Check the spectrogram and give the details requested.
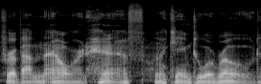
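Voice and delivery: ordinary delivery, nothing marked

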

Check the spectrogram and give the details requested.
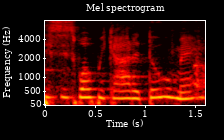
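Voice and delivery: hushed, quiet voice. Imitating the current president who randomly talks: imitating a hushed voice. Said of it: "he'll randomly go in a hushed voice like".

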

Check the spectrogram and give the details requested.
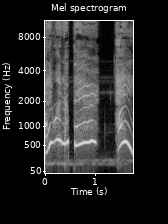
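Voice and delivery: very high, loud stage whisper, hiss-shouted upward. Player calls up to the tower in the game, whisper-yelling. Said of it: "I'm going to whisper yell".

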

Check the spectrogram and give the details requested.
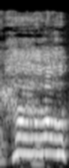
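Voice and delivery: nervous, forced, high ha-ha laugh. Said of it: "And he's like".

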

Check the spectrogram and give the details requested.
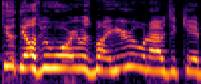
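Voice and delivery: worked-up, upset, high-pitched protesting tone. Imitating listeners screaming at their phones in protest: imitating screaming fans. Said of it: "screaming at your phones right now, being like".

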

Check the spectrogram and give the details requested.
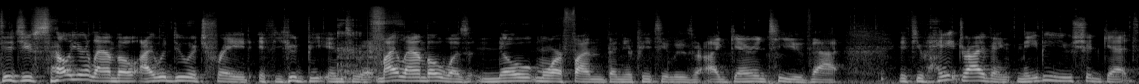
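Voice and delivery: plain

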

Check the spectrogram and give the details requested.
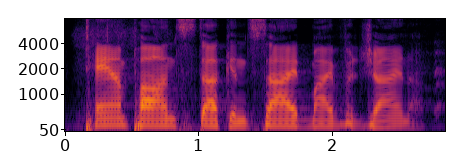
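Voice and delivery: ordinary delivery

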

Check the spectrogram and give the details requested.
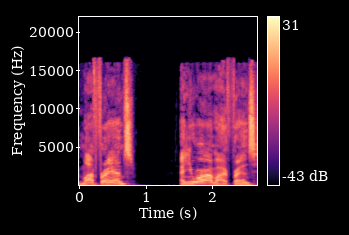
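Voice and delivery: put-on very high-pitched voice with Texas accent. Retelling a speech heard at a table: Jack Valenti with Texas accent. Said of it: "short little guy with a Texas accent say".

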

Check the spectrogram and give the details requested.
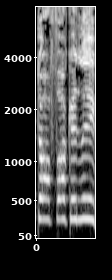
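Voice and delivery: play-acted drunken yell, pitched way up, very high. Speaker retelling a drunk guy shouting at a comic leaving stage, imitating a drunk guy yelling.

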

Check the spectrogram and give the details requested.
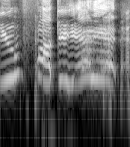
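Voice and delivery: very high, shrill screaming. Retelling lying in the car after a bad audition, reenacting screaming at oneself.

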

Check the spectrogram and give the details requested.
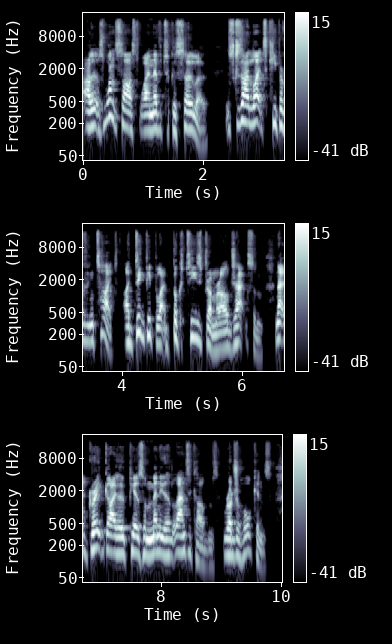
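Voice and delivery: ordinary delivery

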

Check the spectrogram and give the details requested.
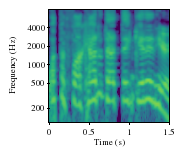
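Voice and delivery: play-acted, very high screaming. Recounting a squirrel loose in the living room with family, retelling a scream. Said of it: "we're just screaming".

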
